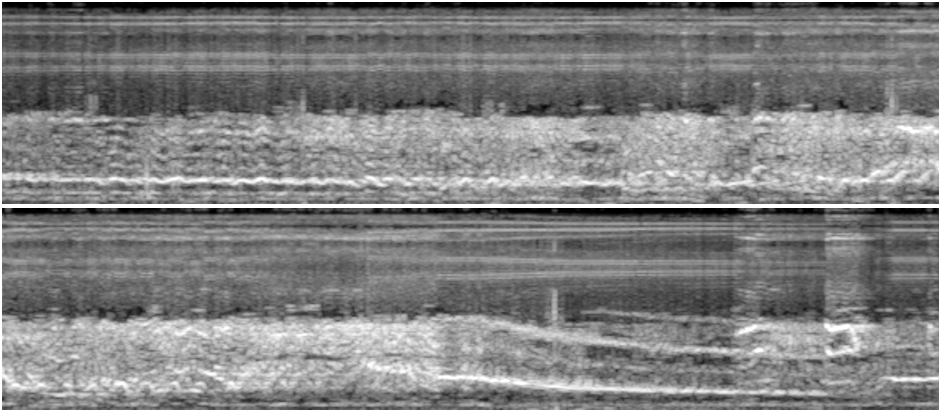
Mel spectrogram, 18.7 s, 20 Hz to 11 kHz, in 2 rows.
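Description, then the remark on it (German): Ghost Tape No. 10, a Vietnam War psychological-warfare tape played by American soldiers over loudspeakers: warbling, moaning tones and distorted voices meant as ghosts of fallen North Vietnamese soldiers slide and waver over a dense buzzing drone, loud and unbroken, with a long downward-gliding wail near the end. “Dieses Tonband hier ist als Ghost Tape No. 10 bekannt geworden.”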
